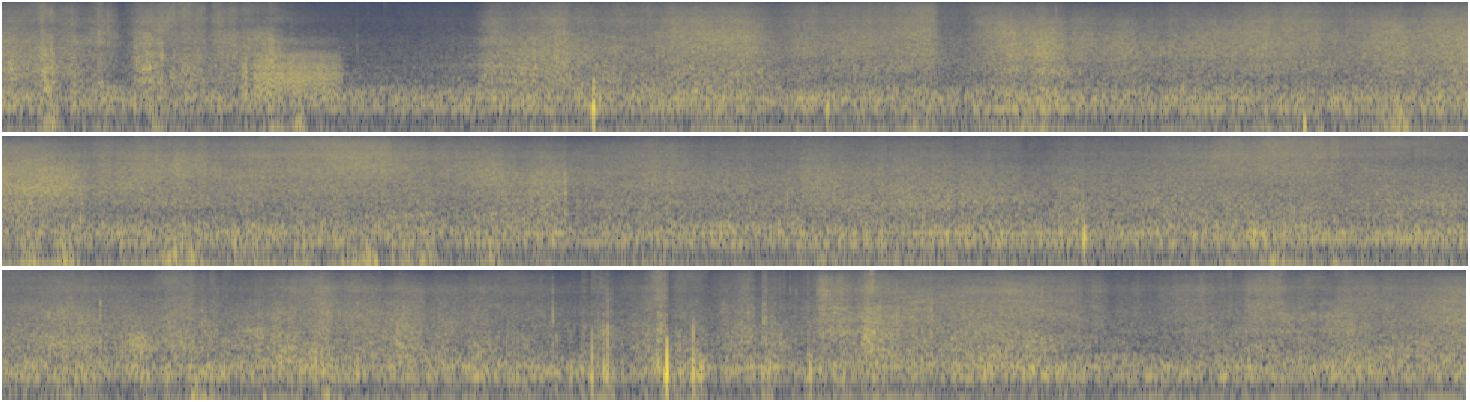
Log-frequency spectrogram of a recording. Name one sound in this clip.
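A towel rubs and rustles against wet hair close by.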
